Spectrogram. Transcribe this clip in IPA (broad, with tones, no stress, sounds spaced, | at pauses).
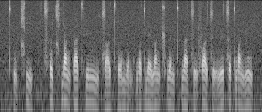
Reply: t̪ʰ ṵ˨˩ t͡ɕʰ i˥˩ | t͡sʰ ɤ˥˧ t͡ɕʰ j ɑ˥˩ ŋ p ä˥ t̪ʰ y˥ n m y̰˨˩ t͡s ɑ˧˥ ʊ̯ t̪ʰ ɤ˧˥ m w ə̰˨˩ n k w ɔ˥˧ t̪ ɥ ɛ˥˧ ɻ ɑ˥˧ ŋ ʈ͡ʂʰ w ə˥˧ n t̪ʰ w ä˥˩ t͡s ɹ̩˨˩ f ɑ˥˩ ʊ̯ t͡s ɹ̩˨˩ ɻ ɻ̩˥ t͡s ɤ˥˧ t̪ w ɑ˥˧ ŋ ɻ u˥˩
